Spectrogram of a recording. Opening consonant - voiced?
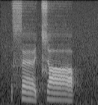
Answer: no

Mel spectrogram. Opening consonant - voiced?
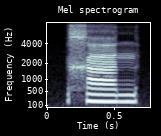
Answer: no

